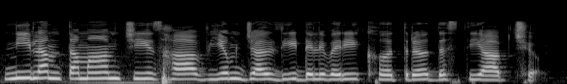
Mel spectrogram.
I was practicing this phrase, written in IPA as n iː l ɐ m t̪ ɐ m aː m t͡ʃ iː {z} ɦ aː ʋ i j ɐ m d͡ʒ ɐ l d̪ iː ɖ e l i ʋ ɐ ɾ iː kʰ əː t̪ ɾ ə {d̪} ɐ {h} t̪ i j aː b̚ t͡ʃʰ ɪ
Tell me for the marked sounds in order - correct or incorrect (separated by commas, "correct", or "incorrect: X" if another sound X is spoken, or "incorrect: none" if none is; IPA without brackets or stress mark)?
correct, correct, incorrect: s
